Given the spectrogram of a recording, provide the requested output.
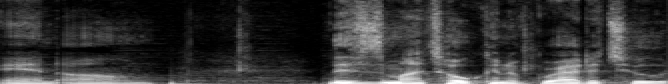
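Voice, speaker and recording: A man speaks at a fairly quick pace with a fairly low pitch. The recording is very clean, with a silent background. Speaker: YouTube movie reviewer. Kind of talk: comedic movie recap. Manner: hesitant, unscripted.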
